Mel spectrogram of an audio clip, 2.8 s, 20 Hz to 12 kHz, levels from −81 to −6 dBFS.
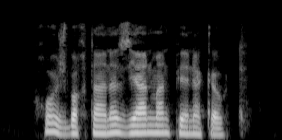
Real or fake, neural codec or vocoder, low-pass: real; none; 7.2 kHz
